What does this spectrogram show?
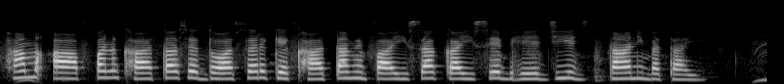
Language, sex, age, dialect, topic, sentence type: Bhojpuri, female, 18-24, Northern, banking, question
